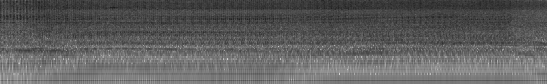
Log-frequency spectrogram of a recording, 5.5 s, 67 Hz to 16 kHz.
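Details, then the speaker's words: 2007 Ford Mondeo Mk4, 1.8 TDCi 125 hp diesel, 6-speed manual, about 280,000 km, started to show how it runs: steady, even diesel idle with a soft low rumble and light clatter, no knocks or misses; healthy engine. "Acum dacă toți sunt aici, voi porni și motorul ca să auziți cum funcționează și cum toarce."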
